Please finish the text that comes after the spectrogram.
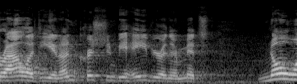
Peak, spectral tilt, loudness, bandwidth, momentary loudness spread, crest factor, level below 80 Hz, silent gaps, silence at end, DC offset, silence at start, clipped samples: -2 dBFS; -3 dB/octave; -22 LUFS; 16 kHz; 10 LU; 20 dB; -56 dBFS; none; 0 s; under 0.1%; 0 s; under 0.1%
